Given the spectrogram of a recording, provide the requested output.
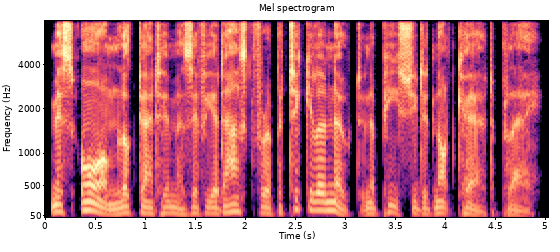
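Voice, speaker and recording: A man with an extremely low, somewhat husky voice narrates a literary mystery. His delivery is measured and wry, with expressive rises and falls in a dry, close sound. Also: no room sound.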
